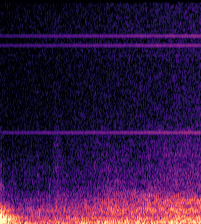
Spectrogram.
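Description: A quiet pause between spoken phrases: only faint steady background hum and room noise.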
